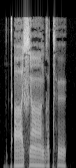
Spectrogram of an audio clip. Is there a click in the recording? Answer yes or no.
no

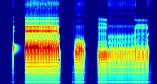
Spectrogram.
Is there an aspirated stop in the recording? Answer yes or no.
no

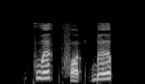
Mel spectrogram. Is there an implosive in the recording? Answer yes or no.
yes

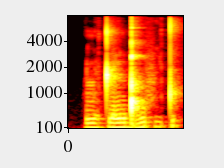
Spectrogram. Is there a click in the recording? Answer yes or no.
yes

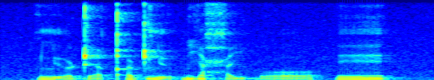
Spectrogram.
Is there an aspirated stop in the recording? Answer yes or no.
no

